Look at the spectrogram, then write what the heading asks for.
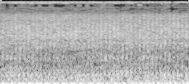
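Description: Steady low drone of an airplane engine in Microsoft Flight Simulator, a continuous propeller-like rumble holding even and loud for the whole moment with no talk over it.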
